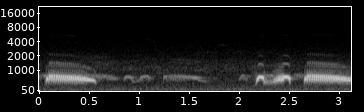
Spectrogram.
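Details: Spotted dove used as a decoy to draw wild doves, giving a loud drawn-out coo, faint soft murmurs, then a sharp double note and another long, smooth coo.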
